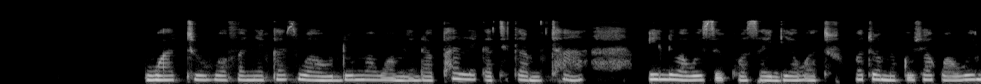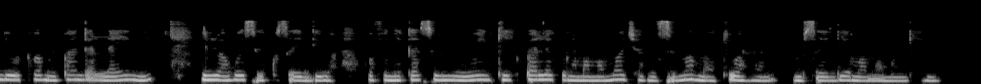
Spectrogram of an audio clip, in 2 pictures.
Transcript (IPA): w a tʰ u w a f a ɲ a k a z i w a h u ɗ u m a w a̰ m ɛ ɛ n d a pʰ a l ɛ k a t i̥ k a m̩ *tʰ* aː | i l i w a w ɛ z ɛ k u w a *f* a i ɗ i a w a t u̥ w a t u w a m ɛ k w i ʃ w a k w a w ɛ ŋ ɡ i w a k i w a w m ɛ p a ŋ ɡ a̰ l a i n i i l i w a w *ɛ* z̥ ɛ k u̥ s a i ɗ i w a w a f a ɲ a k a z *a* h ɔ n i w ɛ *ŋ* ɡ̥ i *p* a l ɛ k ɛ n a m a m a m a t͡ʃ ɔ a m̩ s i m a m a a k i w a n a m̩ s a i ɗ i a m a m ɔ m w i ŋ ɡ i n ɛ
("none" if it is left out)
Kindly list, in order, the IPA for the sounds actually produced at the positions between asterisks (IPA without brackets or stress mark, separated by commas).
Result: tʰ, s, ɛ, i, ŋ, p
